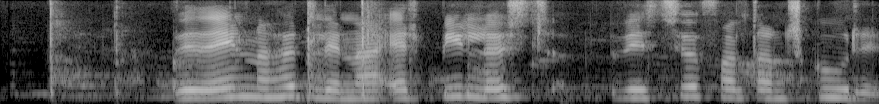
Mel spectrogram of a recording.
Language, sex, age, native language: Icelandic, male, 11, Icelandic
